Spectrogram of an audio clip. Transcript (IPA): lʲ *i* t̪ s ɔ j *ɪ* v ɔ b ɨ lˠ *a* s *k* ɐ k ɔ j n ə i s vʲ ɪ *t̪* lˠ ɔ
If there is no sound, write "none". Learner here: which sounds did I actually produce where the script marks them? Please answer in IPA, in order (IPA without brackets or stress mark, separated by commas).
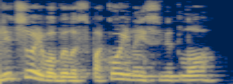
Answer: ɪ, ɪ, ə, p, t̪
